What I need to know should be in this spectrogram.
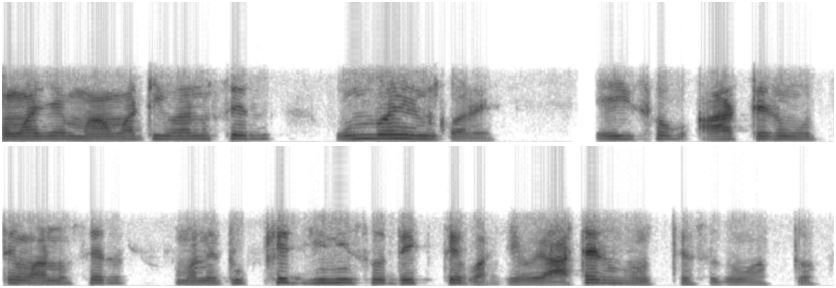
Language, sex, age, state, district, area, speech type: Bengali, male, 60+, West Bengal, Purba Medinipur, rural, conversation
